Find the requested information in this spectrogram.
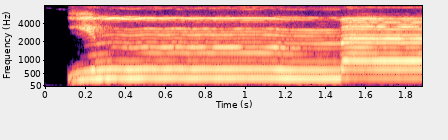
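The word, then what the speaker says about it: إِنَّا: disambung lagi Kemudian Inna Inna ada Nun tasdid digunahkan Annanya dibaca Dua harakat ada Alif sebelumnya fathah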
